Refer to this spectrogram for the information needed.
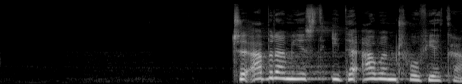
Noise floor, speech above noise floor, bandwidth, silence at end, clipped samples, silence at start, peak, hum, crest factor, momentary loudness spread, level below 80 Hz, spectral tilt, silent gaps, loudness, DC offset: -67 dBFS; 48 dB; 16.5 kHz; 0 s; under 0.1%; 2.35 s; -6 dBFS; none; 16 dB; 6 LU; -74 dBFS; -5 dB/octave; none; -20 LUFS; under 0.1%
